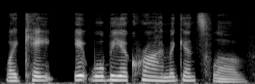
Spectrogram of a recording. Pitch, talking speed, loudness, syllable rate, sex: 175 Hz, 210 wpm, -18 LUFS, 4.9 syllables/s, female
